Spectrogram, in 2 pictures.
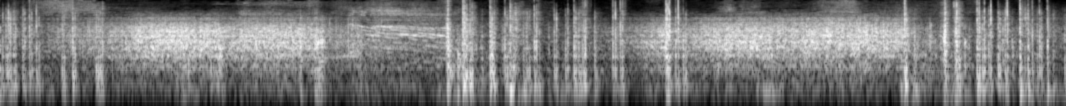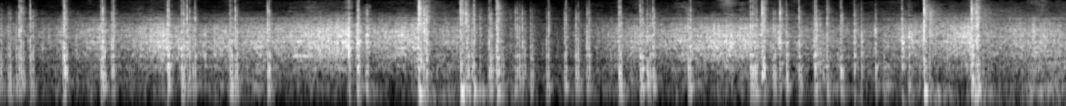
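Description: Fireworks display: a dense, continuous volley of sharp bangs and crackling from shells and low-level effects fired in rapid succession, many reports a second.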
